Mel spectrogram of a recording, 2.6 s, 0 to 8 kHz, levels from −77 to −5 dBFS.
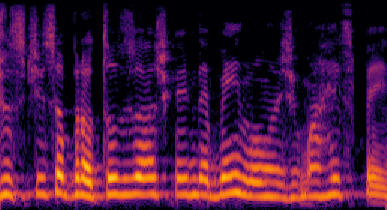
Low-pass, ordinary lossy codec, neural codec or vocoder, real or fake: none; none; codec, 16 kHz, 8 kbps, FreqCodec, larger model; fake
